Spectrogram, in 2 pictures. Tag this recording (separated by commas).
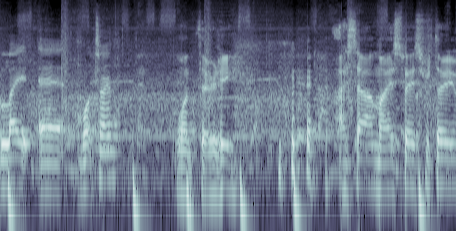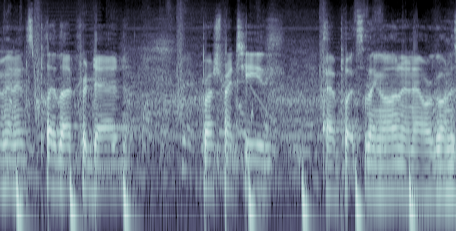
Music, Speech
